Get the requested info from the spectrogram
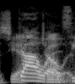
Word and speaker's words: Jawas: Jawas.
